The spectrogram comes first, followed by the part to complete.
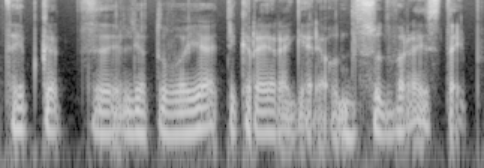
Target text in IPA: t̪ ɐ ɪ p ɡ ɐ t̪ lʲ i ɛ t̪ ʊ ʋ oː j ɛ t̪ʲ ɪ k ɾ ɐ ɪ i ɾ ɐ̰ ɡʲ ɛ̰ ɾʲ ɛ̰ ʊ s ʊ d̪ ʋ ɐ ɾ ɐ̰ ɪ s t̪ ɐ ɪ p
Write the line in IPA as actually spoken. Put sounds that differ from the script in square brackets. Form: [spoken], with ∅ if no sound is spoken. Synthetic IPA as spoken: t̪ ɐ ɪ p [k] ɐ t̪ lʲ i ɛ t̪ ʊ ʋ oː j ɛ t̪ʲ ɪ k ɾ ɐ ɪ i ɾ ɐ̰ ɡʲ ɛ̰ ɾʲ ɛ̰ ʊ s ʊ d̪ ʋ ɐ ɾ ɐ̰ ɪ s t̪ ɐ ɪ p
